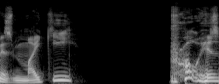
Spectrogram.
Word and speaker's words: Mike: was always kind of wait his name is Mikey bro his name is Mikey Sr still it's spelled Mike m i k e it's pronounced miky this is crazy Mikey Sr still anyways uh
